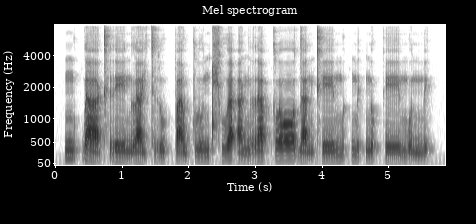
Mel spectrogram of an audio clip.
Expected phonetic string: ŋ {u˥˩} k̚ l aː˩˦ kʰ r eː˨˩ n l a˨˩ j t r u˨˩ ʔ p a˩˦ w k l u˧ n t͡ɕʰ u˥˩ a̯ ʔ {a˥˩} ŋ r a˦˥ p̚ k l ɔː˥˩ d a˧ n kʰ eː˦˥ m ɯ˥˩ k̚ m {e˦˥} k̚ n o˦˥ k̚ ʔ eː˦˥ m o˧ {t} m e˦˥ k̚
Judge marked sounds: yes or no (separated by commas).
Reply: yes, no, yes, no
